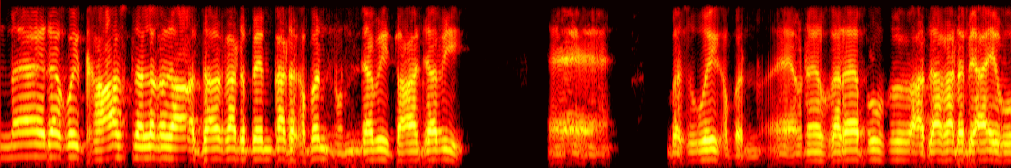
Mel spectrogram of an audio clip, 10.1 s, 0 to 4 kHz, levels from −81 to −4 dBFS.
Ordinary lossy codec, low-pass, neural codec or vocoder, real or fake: none; 3.6 kHz; vocoder, 22.05 kHz, 80 mel bands, Vocos; fake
